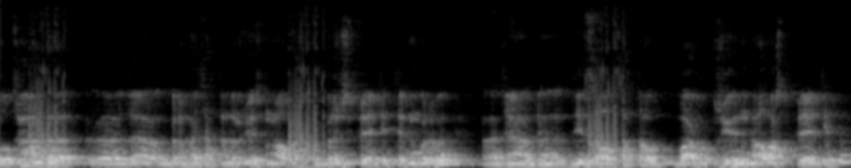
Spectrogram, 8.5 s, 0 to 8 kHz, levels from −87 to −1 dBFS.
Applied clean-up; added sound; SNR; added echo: none; Musical instrument; 17 dB; reverberation time 0.8 s.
